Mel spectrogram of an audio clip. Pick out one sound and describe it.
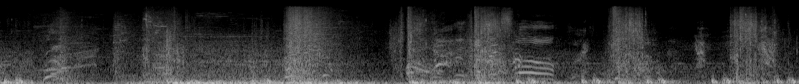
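Heavy blows and crashes ring out in a fight.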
